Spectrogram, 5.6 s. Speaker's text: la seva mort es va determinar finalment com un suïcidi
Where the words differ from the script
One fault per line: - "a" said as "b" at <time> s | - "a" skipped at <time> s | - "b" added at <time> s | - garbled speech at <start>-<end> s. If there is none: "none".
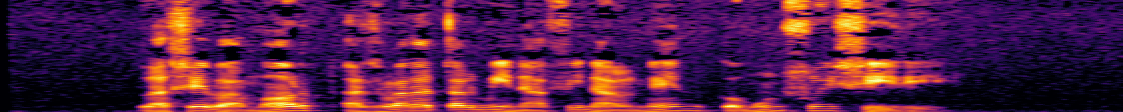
none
